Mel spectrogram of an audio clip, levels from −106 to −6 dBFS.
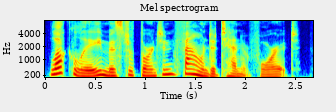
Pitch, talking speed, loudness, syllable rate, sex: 180 Hz, 180 wpm, -19 LUFS, 4.8 syllables/s, female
